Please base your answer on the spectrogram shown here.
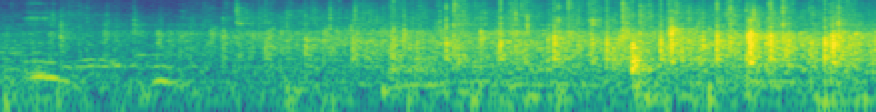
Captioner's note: audience clapping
